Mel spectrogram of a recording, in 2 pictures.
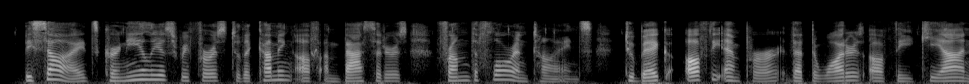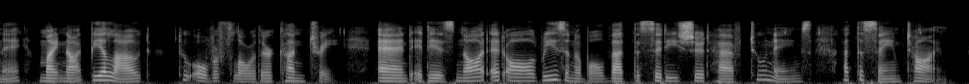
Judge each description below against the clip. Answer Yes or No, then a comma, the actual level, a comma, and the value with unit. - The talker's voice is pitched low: No, medium, 155 Hz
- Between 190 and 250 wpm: No, average, 150 wpm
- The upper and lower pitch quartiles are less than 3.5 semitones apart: No, average, 4.1 semitones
